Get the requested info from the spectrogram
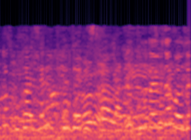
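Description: Several people talking at once in Georgian, voices overlapping.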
